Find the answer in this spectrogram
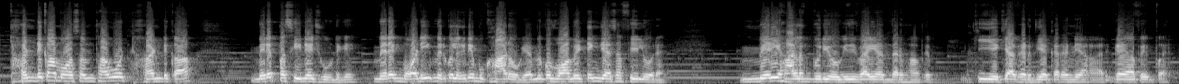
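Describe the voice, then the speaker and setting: A chatty young man telling stories and giving tips in a casual vlog, often acting out people and sounds. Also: mid-range voice. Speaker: vlogger giving exam tips.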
